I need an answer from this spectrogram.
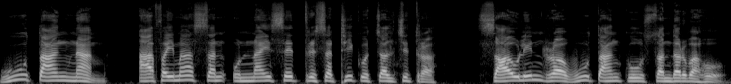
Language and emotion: Nepali, neutral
